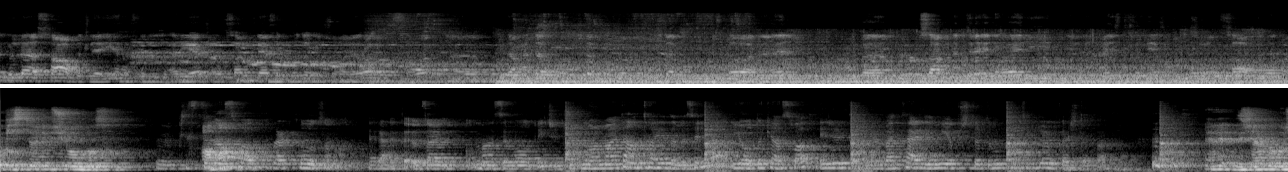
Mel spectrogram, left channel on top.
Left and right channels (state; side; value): different; both; correlation 0.00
